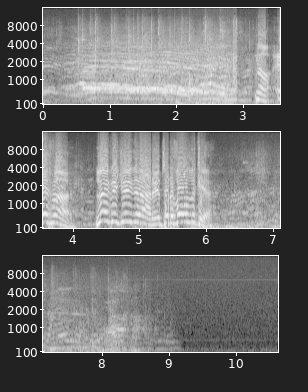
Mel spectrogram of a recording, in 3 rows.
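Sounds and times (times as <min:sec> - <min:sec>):
choir clapping for the audience: 0:00.0 - 0:04.2
crowd murmur: 0:00.0 - 0:09.2
speech: 0:03.2 - 0:06.2.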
